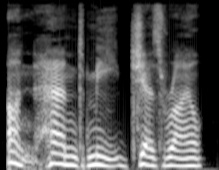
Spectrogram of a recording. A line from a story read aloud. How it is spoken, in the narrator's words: Katarina snarled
